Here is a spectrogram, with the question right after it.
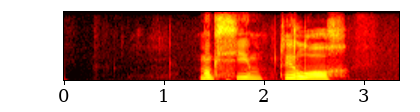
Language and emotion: Russian, neutral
